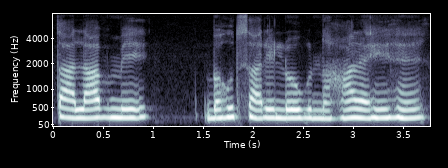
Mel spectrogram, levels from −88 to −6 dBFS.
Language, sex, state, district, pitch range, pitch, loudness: Hindi, female, Jharkhand, Deoghar, 225-240 Hz, 230 Hz, -12 LUFS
